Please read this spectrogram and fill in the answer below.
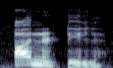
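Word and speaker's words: until: अनटिल।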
